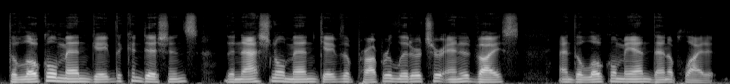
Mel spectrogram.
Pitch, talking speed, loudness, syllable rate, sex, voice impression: 125 Hz, 180 wpm, -20 LUFS, 5.6 syllables/s, male, masculine, adult-like, tensed, powerful, clear, fluent, cool, intellectual, wild, lively, slightly light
